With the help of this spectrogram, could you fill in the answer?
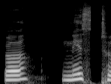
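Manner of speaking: कनिष्ठ split slowly as "ka... nish... tha"; slow, puffed final tha in कनिष्ठ; slow model pronunciation. Shown as a demonstration. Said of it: "कनिष्ठ होता है". (कनिष्ठ को तोड़कर, 'ठ' पर ज़ोर)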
